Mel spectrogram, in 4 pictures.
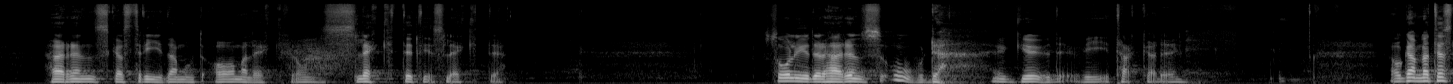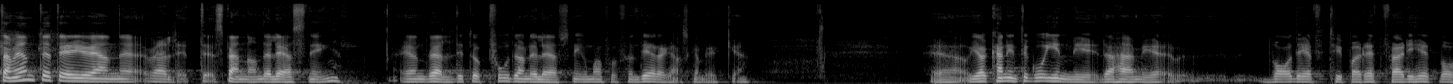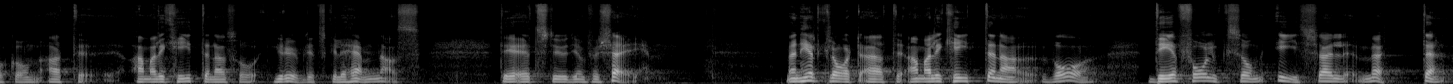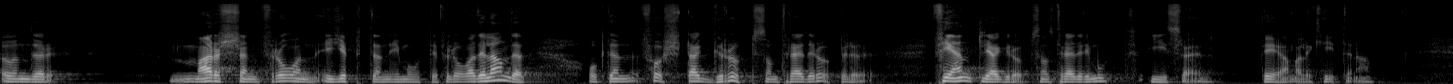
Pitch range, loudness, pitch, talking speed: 120-140 Hz, -29 LUFS, 125 Hz, 105 wpm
